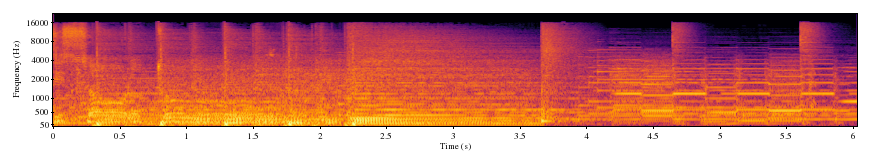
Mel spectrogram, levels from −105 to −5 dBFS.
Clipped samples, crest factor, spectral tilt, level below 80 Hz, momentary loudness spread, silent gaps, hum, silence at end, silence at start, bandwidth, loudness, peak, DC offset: under 0.1%; 16 dB; -5.5 dB/octave; -26 dBFS; 8 LU; none; none; 0 s; 0 s; 16.5 kHz; -17 LUFS; 0 dBFS; under 0.1%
